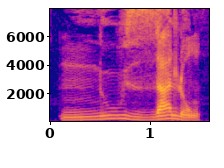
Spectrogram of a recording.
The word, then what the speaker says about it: nous allons: between the words, so it does mean that you will have to pronounce this z sound, okay, listen to me, nous allons, okay, nous allons, that's it.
